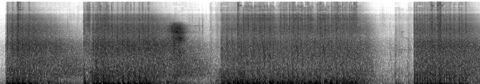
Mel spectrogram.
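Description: Rapid automatic gunfire bursts in Totally Accurate Battlegrounds, loud and close, coming in several sustained volleys separated by short pauses.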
